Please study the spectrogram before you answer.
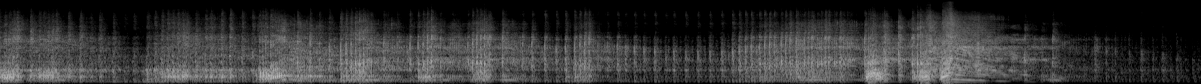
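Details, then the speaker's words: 1999 Kawasaki KX125 two-stroke after sitting, fresh non-ethanol 32:1 premix with Castor 927: revs rise and fall in uneven surges, crackly at the top; carburetor needs tuning. "Good deal. Sounds good. Obviously, we're going to need to tweak on the carburetor a little bit, but let's keep going."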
